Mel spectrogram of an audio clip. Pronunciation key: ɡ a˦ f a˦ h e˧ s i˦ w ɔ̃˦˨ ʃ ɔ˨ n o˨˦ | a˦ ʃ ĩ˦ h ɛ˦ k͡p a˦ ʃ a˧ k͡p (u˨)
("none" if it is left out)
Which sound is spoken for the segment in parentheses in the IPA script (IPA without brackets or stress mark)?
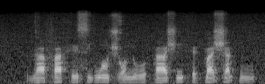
u˨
